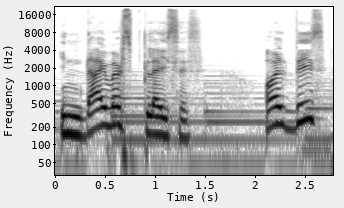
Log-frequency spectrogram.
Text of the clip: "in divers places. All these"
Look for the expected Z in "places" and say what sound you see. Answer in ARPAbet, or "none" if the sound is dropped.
S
